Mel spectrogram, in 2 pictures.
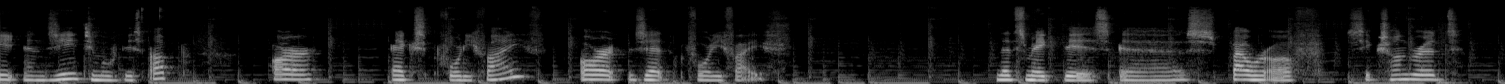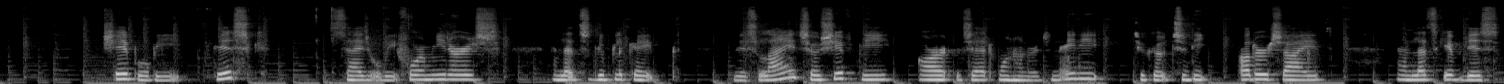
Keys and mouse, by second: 2.3 r, 10.0-13.9 drag, 13.7 KP_0, 15.8-16.9 drag, 18.1 click, 23.3 shift+d.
